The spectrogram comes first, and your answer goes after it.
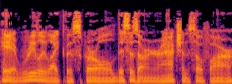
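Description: A man with an American accent talks at a moderate pace in a very deep, low voice, his intonation fairly even. The background is quiet. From Chicago. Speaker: comedian and technology consultant. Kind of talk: casual chat.

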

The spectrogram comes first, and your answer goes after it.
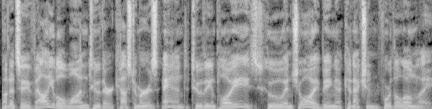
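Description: Here is a man with a normal speaking voice. His pitch is medium and his pace moderate. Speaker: food business reporter. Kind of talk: radio segment.

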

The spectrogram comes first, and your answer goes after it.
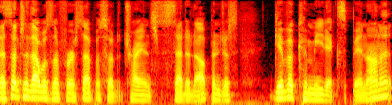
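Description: A man with an American accent speaks at a very fast pace with lively intonation and a medium pitch. The recording is very clean and silent in the background, with a dry, close sound and no echo. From Michigan, Detroit area. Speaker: web series producer and actor. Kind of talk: casual interview.

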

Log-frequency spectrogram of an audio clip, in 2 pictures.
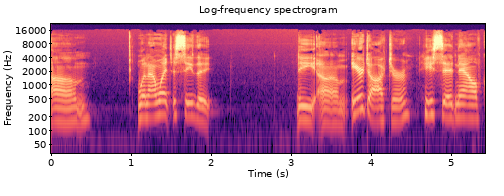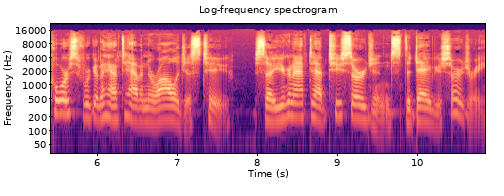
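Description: At a moderate pace, a woman talks in a fairly low pitch with ordinary pitch variation, on a very clean recording with a silent background. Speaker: brain tumor patient sharing her story. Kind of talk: personal testimony in interview. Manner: halting, many fillers.

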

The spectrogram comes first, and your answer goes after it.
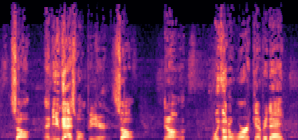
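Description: The voice swings very widely in pitch at a fairly quick pace. Background noise is noticeable. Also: man. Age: 40s. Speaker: former college football player, radio co-host. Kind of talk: live sports talk radio. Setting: live broadcast from a pub.

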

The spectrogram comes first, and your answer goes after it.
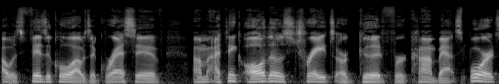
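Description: A man talks at a moderate pace in a fairly low pitch, with ordinary pitch variation. It is a normal speaking voice. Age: 20s. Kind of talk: interview. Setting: studio.

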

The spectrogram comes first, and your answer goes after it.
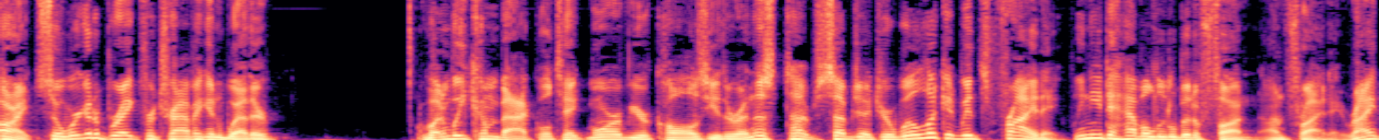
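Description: A man with a fairly high pitch and vocal fry talks at a very fast pace, with very wide pitch swings and very even loudness. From upstate New York. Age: 50s. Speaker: fill-in radio talk show host. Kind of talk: call-in talk radio.

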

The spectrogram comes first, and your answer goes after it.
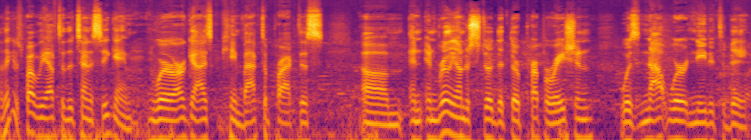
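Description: A fairly low-pitched man's voice at a moderate pace, very even in loudness, with ordinary pitch variation over noticeable background noise. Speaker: college football coach. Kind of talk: radio interview. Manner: halting.

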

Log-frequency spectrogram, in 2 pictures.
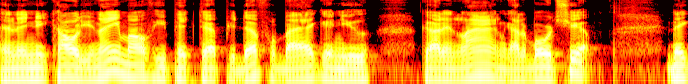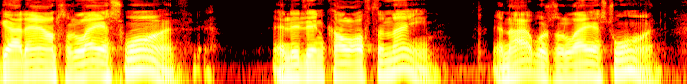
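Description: A man's medium-pitched voice with lively intonation, in a very clean recording over a silent background. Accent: Mississippi. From US South, northeast Mississippi. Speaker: war veteran. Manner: chuckling warmly at old memories.

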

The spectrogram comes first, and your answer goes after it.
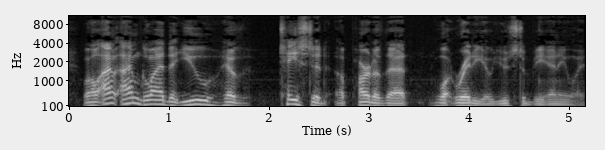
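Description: A man's fairly low voice with very wide pitch swings at a moderate pace. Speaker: retired radio morning show host. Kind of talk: casual chat. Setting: studio.

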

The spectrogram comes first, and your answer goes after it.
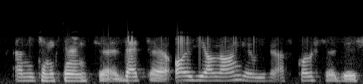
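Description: A woman speaks with a French accent at a moderate pace. Her pitch is fairly low. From France. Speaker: resort company PR manager. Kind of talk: interview. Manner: halting.

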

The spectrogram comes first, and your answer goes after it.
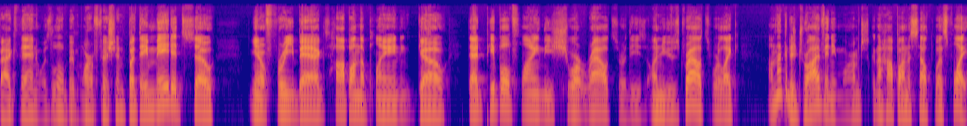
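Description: A man with an American accent has an ordinary speaking voice, lively intonation and a moderate pace. The sound is dry and close with no echo, on a very clean recording with a silent background. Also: medium pitch for a man. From US Northeast, North Jersey. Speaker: business advisory CEO. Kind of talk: radio sports talk interview. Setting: radio show.

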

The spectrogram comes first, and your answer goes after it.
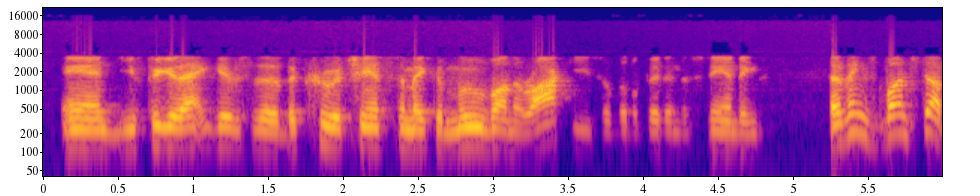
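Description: Speaking at a fairly quick pace, a man has a plain, everyday voice and medium pitch. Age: 30s. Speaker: baseball broadcaster. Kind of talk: casual interview.

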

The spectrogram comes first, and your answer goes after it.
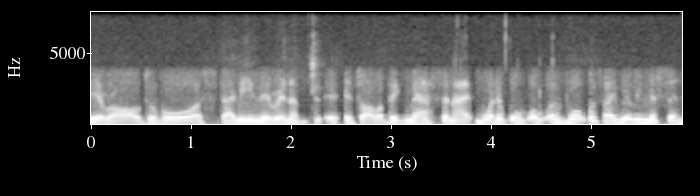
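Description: A normal speaking voice from a man, medium in pitch, with lively intonation at a moderate pace. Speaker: caller. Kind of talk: call-in talk radio. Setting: phone call.

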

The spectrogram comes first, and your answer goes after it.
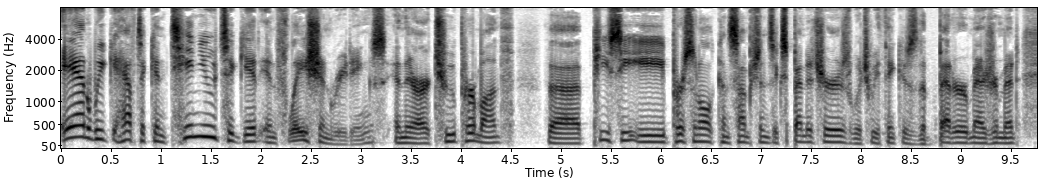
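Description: On a very clean recording with a silent background and a dry, close sound with no echo, a man with an unremarkable speaking voice talks at a moderate pace and medium pitch, with hardly any pauses. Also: lively intonation. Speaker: radio host. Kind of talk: radio host patter. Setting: radio studio. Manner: chatty, lively, banter-heavy.

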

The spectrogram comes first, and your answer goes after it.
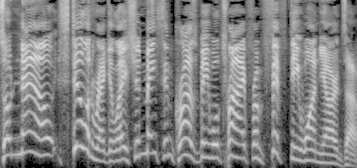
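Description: A man's raised, projected voice, extremely high-pitched, with very wide pitch swings and a very slow pace. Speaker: sports radio host. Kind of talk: casual radio interview.

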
